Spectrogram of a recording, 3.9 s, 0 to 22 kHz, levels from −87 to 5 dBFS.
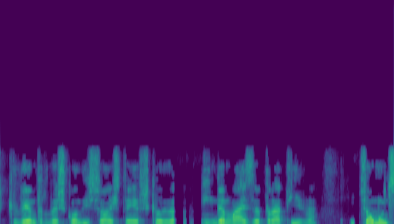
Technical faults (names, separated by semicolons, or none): lost AMR speech frames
